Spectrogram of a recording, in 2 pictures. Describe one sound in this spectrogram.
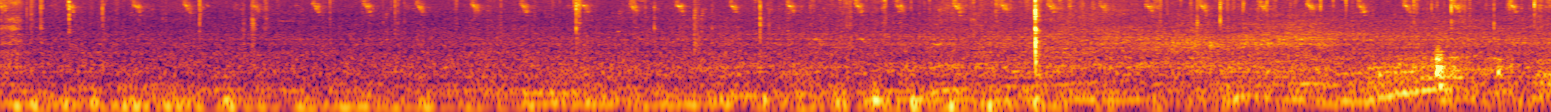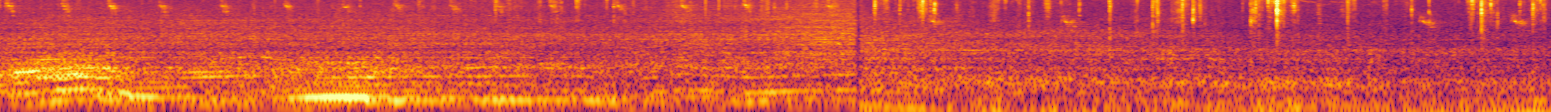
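Cord rubs and creaks softly as it is wound tightly around a handle.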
